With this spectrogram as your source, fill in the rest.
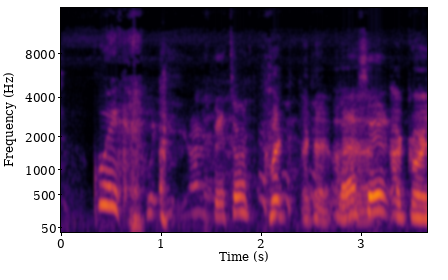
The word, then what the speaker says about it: Quaich: How do you pronounce it? Quaich.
